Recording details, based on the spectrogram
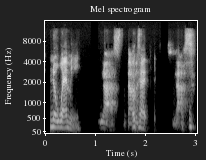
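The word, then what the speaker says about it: Noémie: So, I hope I'm pronouncing it correctly. Noemi.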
